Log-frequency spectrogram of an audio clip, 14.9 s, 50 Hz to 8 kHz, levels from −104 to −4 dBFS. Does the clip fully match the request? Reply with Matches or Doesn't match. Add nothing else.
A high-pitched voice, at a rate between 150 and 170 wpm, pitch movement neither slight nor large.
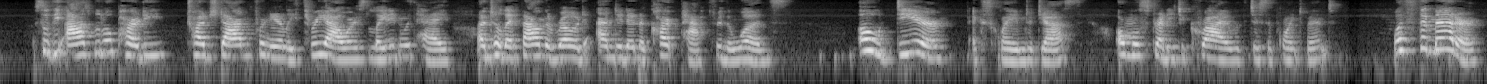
Matches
